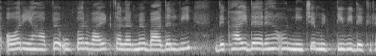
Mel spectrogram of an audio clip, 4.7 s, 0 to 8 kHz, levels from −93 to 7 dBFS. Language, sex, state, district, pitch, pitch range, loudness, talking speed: Hindi, female, Bihar, Madhepura, 260 Hz, 250-280 Hz, -12 LUFS, 255 wpm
